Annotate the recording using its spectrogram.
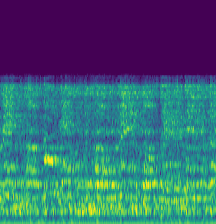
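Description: Symphonic power metal played live over a PA, with choir-like massed singing, heard from within the audience.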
